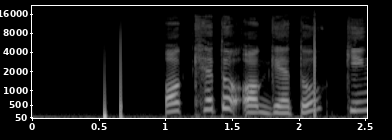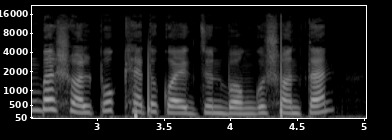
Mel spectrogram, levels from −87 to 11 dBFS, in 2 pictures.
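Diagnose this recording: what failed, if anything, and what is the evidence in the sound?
Loud pops, likely a flaky analogue connection: doubles at 0.54 and 3.28 s, singles at 2.11 and 4.38 s, jumping roughly 15 to 20 dB over the ongoing speech.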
